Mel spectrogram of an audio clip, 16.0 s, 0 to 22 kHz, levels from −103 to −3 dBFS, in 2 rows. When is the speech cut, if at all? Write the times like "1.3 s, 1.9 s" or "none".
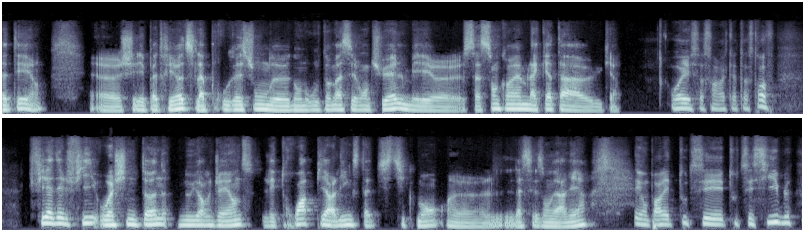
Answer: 8.2 s, 14.3 s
